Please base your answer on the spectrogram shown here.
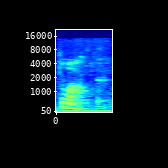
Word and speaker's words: Bloch: How would you pronounce Bloch. It? Bloch. Bloch.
